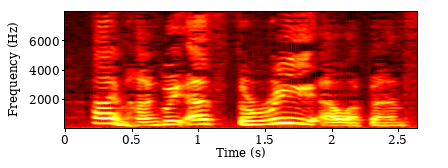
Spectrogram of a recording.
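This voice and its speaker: Putting on a character voice, a woman speaks at a high pitch with very wide pitch swings and a fairly slow pace. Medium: read story.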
